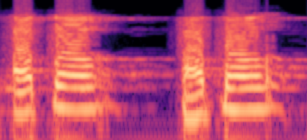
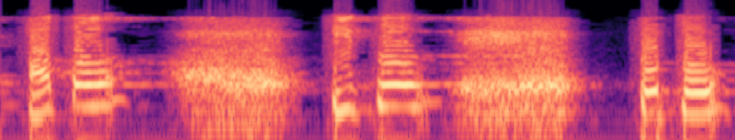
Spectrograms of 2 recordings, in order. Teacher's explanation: مخرج میں لگ کر آواز میں جنبش ہوگی، آواز لوٹتی ہوئی آئے گی. اتو اتو اتو. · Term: قلقلہ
